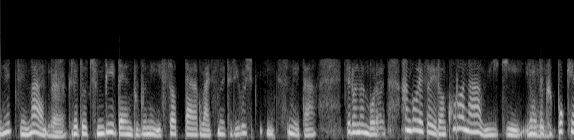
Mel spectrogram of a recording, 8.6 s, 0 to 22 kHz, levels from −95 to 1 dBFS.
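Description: Throughout, the speech has the rough, synthetic texture of the G.729 codec, which fits 8 kbit/s. Nothing above 4 kHz survives. At 0.74 to 0.81 s and 5.65 to 5.77 s, VoIP packet loss concealed by the speech codec stretches the sound into a buzzy tone or coloured noise that fades, which fits one lost 20 ms packet. The voice stays weak briefly afterwards.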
